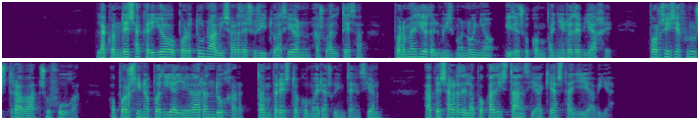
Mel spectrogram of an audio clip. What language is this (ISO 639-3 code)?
spa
